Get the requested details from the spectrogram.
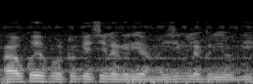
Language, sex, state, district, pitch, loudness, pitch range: Hindi, male, Uttar Pradesh, Hamirpur, 120 Hz, -23 LUFS, 115-130 Hz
